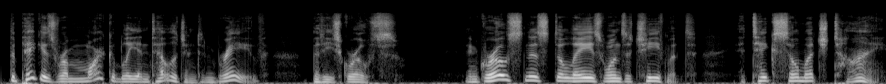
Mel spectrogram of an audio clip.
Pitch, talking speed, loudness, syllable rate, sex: 140 Hz, 130 wpm, -19 LUFS, 4.8 syllables/s, male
